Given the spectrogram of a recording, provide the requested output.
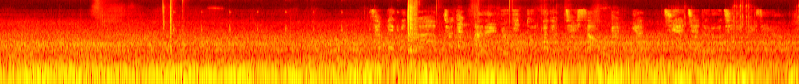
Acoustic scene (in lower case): car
